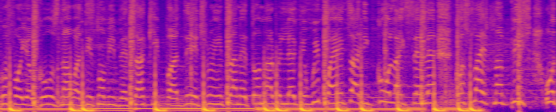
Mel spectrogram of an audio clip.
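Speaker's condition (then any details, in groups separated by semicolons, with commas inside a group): No condition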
